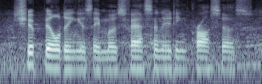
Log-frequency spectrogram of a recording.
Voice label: Noisy Speech Babble Noise SNR 15 dB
